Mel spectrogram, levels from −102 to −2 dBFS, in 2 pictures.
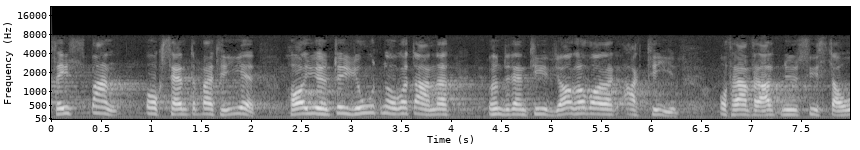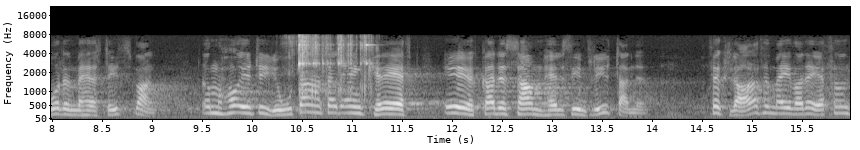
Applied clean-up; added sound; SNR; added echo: none; Coin (dropping) / Glass; 0 dB; none.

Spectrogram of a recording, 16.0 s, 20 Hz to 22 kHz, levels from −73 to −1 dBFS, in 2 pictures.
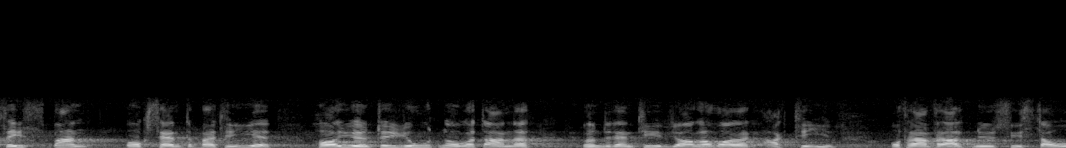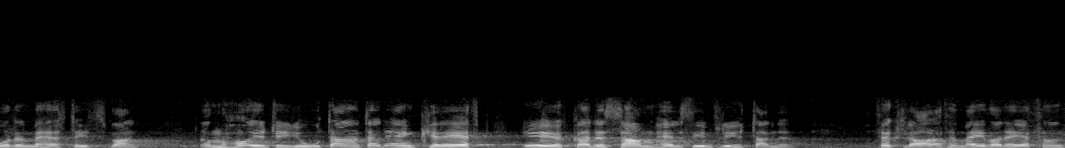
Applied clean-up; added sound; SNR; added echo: none; none; none; none.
